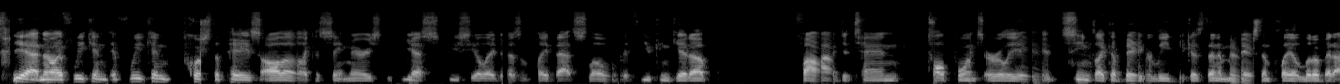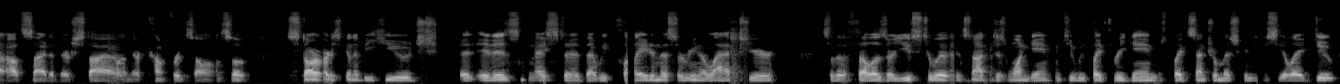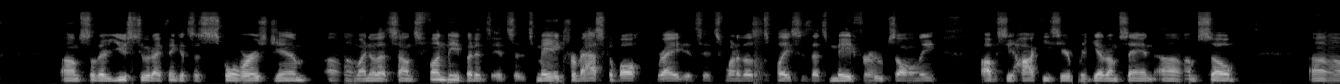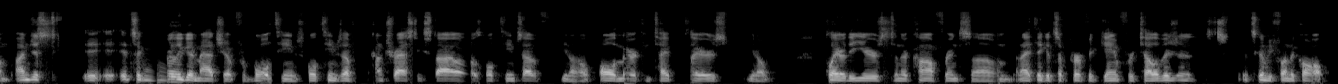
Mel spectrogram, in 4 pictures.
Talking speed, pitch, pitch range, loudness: 225 wpm, 95 Hz, 95-105 Hz, -27 LUFS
